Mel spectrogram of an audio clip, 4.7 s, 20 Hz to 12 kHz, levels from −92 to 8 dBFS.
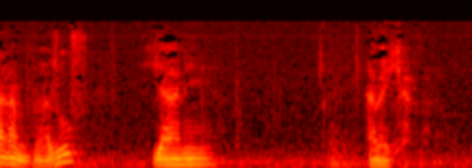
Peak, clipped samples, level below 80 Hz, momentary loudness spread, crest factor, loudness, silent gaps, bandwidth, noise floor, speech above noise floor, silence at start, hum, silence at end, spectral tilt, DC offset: -18 dBFS; under 0.1%; -66 dBFS; 22 LU; 20 dB; -37 LUFS; none; 7.6 kHz; -56 dBFS; 21 dB; 0 s; none; 0 s; -5.5 dB/octave; under 0.1%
